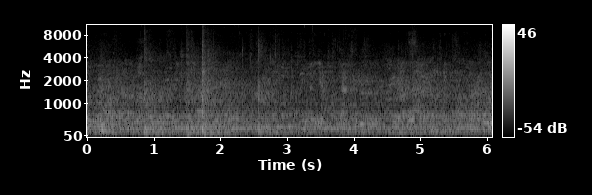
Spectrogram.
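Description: Indoor gym ambience: indistinct chatter in a large echoing hall, with basketballs bouncing on the hardwood court during warm-ups, several sharp bounces standing out in the first half.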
